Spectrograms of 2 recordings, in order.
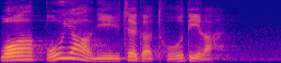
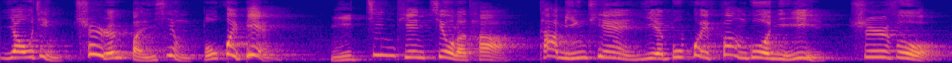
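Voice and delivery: high, insistent character voice; agitated high-pitched protest; urgent Monkey King; 10 semitones higher, 4 dB louder than usual. A narrator's reading. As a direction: warn the master, pitched up and pressing. Wukong argues urgently with master.

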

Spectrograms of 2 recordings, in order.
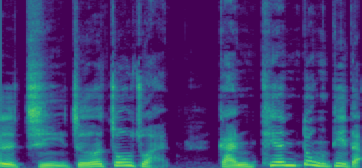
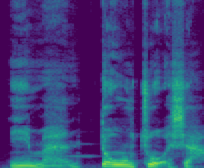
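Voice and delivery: put-on old grandfather; 8 semitones lower than usual. A narrator's reading. Old grandfather speaks to family.

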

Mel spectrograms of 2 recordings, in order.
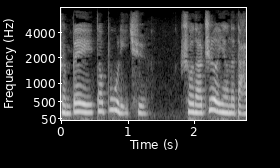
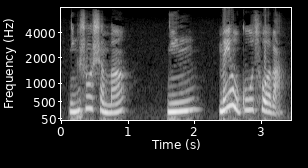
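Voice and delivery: louder, halting astonished question; stammering disbelief; 3 semitones higher, 6 dB louder than usual. A narrator's reading. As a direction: ask haltingly, taken aback. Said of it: "他结结巴巴地说".

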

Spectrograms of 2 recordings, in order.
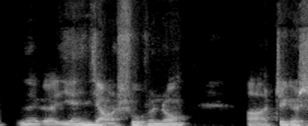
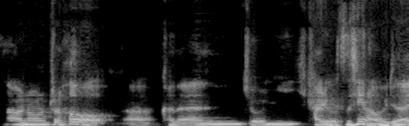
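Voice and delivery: normal talking voice

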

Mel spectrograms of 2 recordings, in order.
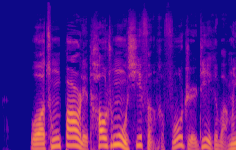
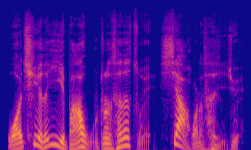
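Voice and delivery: plain reading voice

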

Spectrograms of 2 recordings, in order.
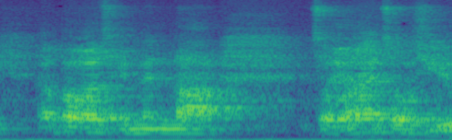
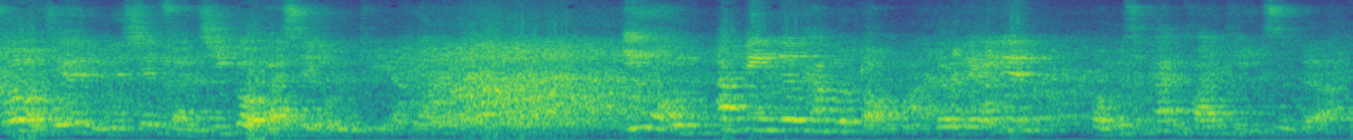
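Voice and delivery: joking shout; 9 semitones higher, 8 dB louder than usual. Real, not acted. Joking jab at audience.

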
